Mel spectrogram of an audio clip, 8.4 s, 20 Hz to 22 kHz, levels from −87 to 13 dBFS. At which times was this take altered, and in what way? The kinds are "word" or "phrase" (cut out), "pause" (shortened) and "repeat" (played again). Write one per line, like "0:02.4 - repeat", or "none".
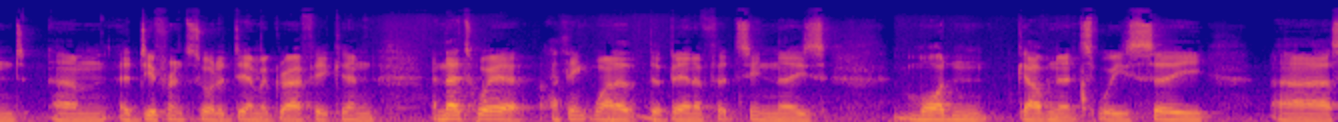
0:03.4 - word
0:04.0 - word
0:05.6 - word
0:06.9 - word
